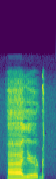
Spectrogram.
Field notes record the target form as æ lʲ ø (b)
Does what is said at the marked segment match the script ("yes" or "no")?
no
